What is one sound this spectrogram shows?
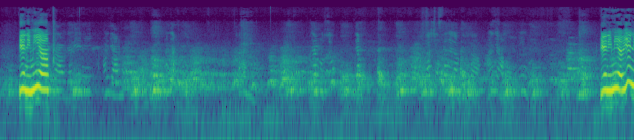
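A small dog howls loudly.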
